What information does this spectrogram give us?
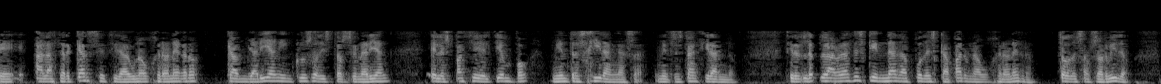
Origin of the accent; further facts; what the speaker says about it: Spain; Todos estamos más lejos, somos españoles. Por lo tanto, estamos muy al oeste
